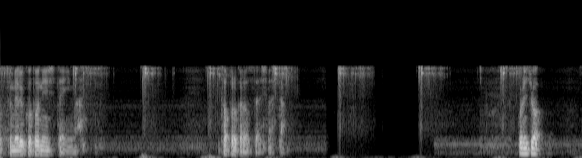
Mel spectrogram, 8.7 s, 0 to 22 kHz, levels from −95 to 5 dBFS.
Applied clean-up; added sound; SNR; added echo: none; Rattle; 16 dB; reverberation time 0.2 s.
